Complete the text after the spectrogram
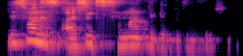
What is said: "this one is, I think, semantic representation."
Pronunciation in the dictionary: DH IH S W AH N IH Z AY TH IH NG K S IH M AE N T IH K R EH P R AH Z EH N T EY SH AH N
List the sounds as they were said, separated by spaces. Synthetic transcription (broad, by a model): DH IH S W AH N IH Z AY S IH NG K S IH M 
